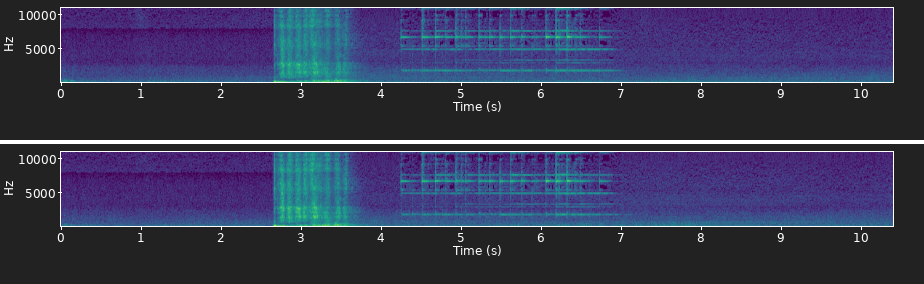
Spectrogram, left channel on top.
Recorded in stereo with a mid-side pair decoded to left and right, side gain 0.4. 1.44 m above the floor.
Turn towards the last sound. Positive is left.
turn(degrees=-5)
